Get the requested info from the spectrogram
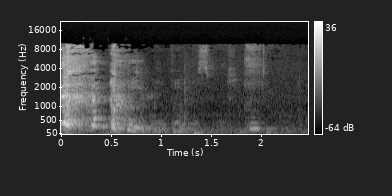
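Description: A person coughing: a sharp, loud cough at the start and a smaller one about half a second later.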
